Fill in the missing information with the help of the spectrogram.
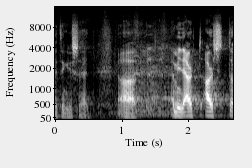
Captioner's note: laugh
